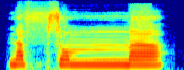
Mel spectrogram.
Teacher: ادغام کا معنی ہے حرف کو حرف میں داخل کرنا تو ہم تنوین کو میم میں ملا کے غنہ اور تشدید کے ساتھ یہ حکم کو ادا کریں گے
